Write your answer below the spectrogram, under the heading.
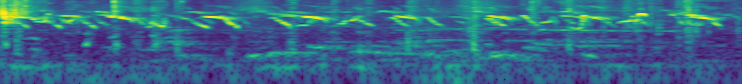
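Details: Grey francolin chicks, recently hatched, produce a lively run of high, slurred peeps, nearly nonstop across a few seconds, over faint low-pitched clucking.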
